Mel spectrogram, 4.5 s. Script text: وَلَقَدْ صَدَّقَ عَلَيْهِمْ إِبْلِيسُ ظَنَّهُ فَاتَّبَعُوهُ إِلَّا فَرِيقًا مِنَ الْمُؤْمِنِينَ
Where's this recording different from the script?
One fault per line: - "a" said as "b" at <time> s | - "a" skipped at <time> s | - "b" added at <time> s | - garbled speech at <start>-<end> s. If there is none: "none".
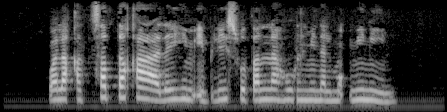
- "فَاتَّبَعُوهُ إِلَّا فَرِيقًا" skipped at 3.0 s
